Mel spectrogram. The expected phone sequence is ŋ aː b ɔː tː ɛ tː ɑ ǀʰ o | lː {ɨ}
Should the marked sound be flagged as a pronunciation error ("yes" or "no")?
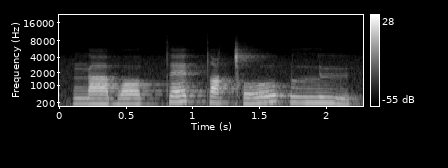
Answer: yes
